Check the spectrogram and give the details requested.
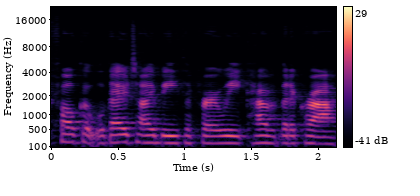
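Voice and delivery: plain

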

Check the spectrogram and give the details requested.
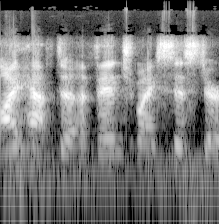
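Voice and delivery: ordinary delivery

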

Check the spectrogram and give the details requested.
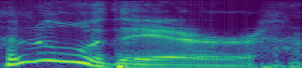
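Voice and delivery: mock proper English puppet voice. Recalling an angry puppet alien from a film they watched, proper English voice. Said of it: "that was like a real proper voice".

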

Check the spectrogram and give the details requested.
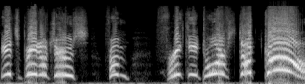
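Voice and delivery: mock yell, high-pitched, slow and loud. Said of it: "but it's like".

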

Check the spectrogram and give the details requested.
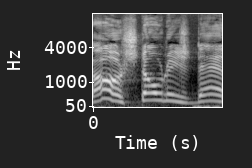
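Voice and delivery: high-pitched, slow, mocking, mock-casual delivery.

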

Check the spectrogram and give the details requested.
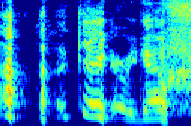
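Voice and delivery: talking through giggles. Getting back on track after a joke, giggling while talking. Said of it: "I'm giggling".

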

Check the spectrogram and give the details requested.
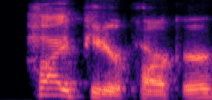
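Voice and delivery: patronizing, condescending, fake-innocent, falsely sweet delivery. Retelling a movie scene of a superhero greeting Peter Parker: imitating a condescending greeting. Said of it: "but it's very condescending".

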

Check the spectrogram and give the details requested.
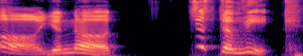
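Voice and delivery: fake put-on Italian accent. Playing a visitor answering an immigration officer, in an italian accent. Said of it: "because I did an Italian".

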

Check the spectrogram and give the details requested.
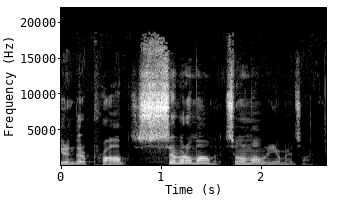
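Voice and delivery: high-pitched, quirky character voice, exaggerated. Speaker retells what George Lucas said, in a George Lucas impression. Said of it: "I'm not milking the voice".

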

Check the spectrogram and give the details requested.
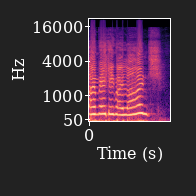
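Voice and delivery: very high shriek at the top of the lungs. Retelling a favorite memory of a guy, imitating him screaming at the top of his lungs. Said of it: "he screams at the top of his lungs".

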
